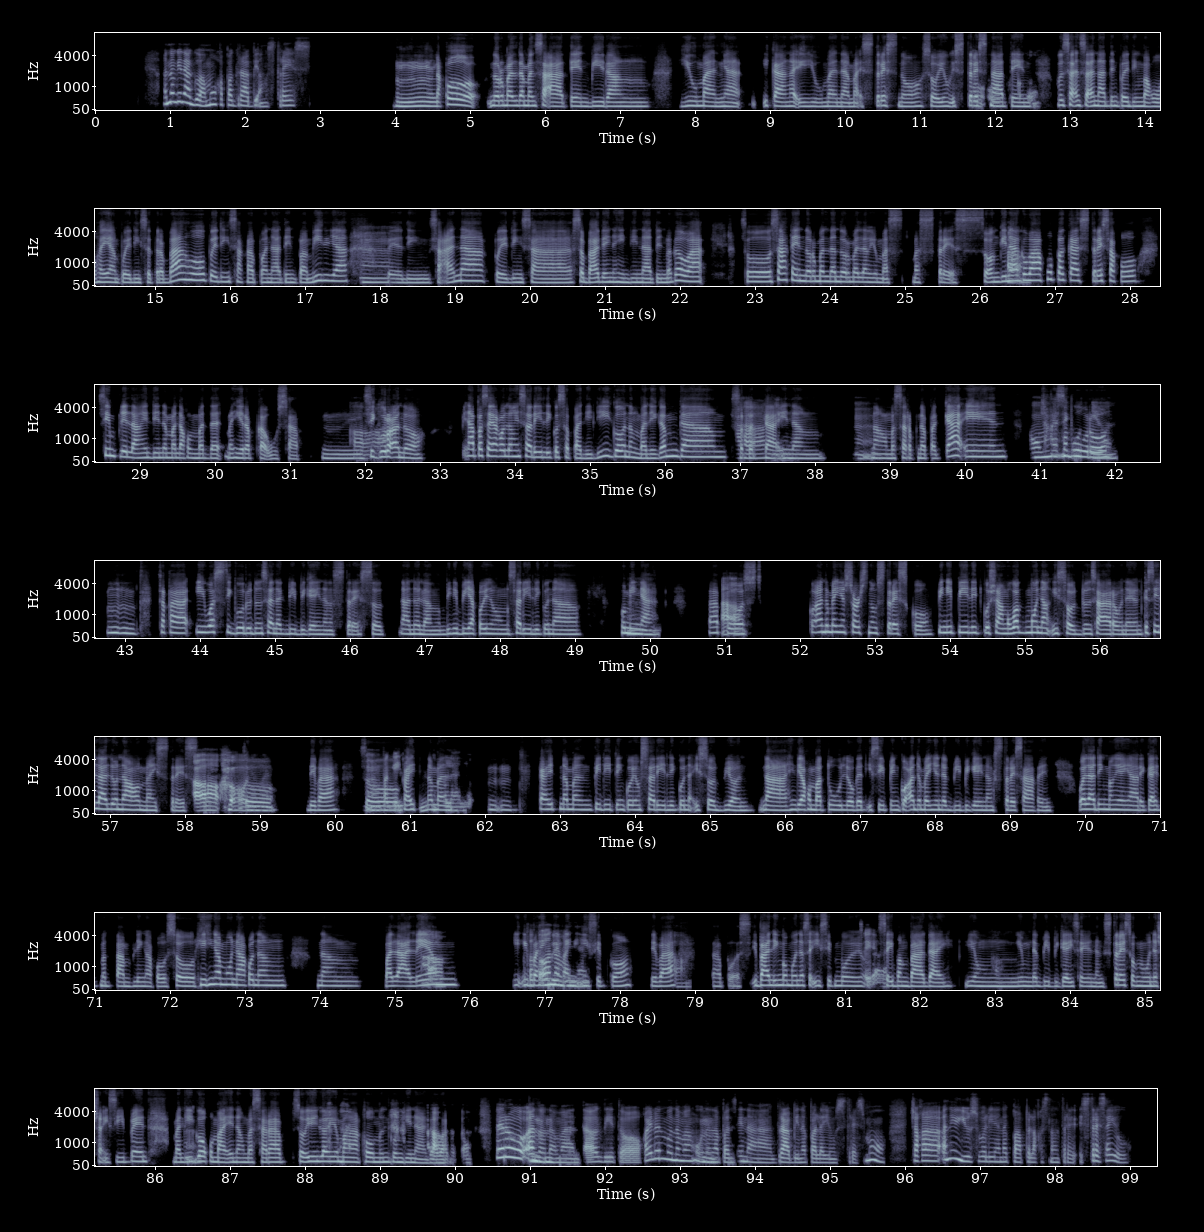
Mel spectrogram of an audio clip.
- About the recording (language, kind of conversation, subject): Filipino, podcast, Ano ang ginagawa mo kapag sobrang stress ka na?
- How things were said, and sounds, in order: "bilang" said as "birang"; laughing while speaking: "oo"; chuckle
